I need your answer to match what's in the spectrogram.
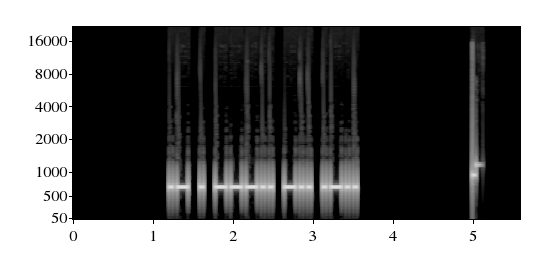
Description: Morse code, heard as a keyed tone, about 25 wpm, 700 Hz. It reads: AE8DL
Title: USA Call Signs - 5 Characters - 3x Character Spacing - 25wpm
